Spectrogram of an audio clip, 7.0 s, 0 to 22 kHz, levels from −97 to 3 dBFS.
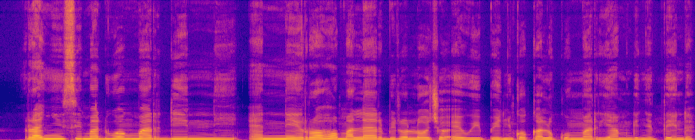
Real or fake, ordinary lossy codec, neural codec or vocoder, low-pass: real; none; none; none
